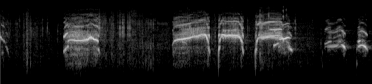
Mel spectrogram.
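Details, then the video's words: Osprey young screaming at the nest when a fish is delivered, Finland, July 2022: several long, piercing, slightly wavering shrieks separated by short gaps, ending with two shorter yelps. "Kala otetaan vastaan äänekkäästi kuorossa kiljuen"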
